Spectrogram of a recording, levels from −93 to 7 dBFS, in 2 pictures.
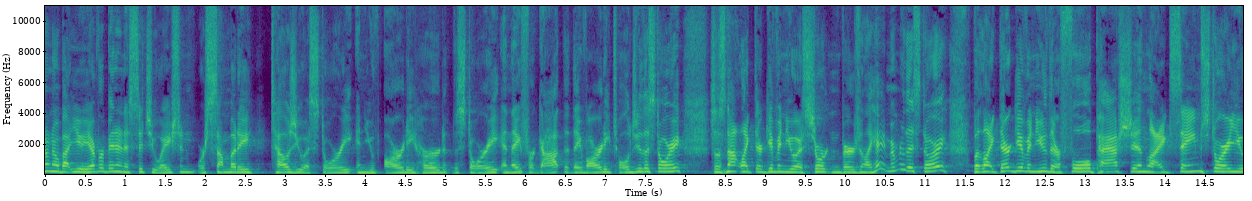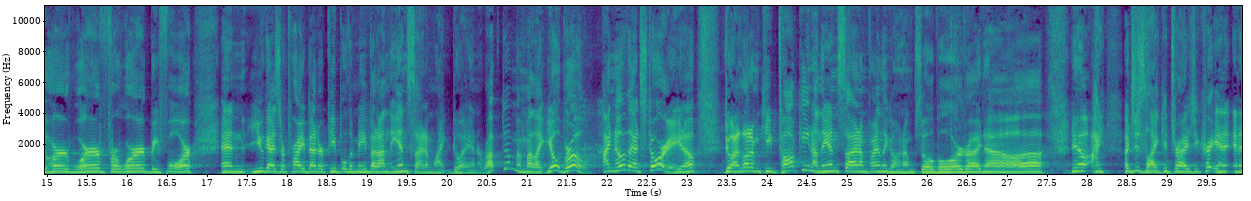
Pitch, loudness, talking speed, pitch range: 195 Hz, -14 LUFS, 245 wpm, 170-210 Hz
